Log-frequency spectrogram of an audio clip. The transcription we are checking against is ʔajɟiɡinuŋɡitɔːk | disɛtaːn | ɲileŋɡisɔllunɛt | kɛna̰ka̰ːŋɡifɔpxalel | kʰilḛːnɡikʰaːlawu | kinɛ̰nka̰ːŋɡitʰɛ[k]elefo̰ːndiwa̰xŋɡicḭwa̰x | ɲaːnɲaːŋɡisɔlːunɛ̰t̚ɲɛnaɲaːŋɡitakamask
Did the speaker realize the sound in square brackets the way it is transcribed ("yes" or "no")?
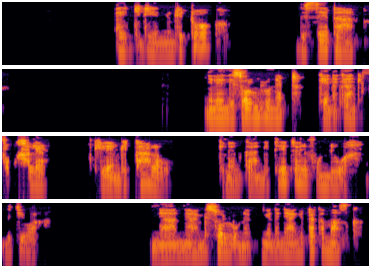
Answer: no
